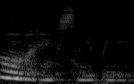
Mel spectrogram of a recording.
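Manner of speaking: soft, sleepy whisper.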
